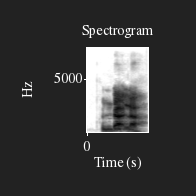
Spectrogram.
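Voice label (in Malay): "hendaklah", Malay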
